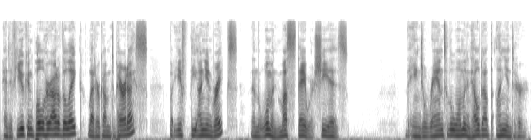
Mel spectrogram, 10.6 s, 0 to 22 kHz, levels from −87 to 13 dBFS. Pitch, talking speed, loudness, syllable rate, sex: 145 Hz, 230 wpm, -18 LUFS, 5.9 syllables/s, male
